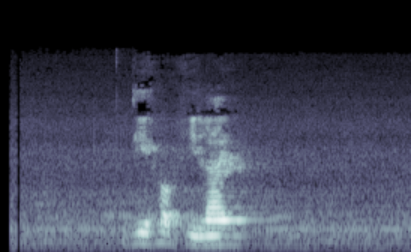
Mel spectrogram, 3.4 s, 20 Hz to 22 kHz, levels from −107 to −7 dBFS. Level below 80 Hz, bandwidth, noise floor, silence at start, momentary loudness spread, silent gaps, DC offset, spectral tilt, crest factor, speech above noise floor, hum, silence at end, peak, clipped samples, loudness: -68 dBFS; 6.6 kHz; -48 dBFS; 0.9 s; 27 LU; none; under 0.1%; -6 dB/octave; 20 dB; 27 dB; none; 1.1 s; -6 dBFS; under 0.1%; -23 LUFS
